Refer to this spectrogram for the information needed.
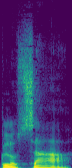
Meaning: glossary
- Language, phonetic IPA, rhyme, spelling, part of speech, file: German, [ɡlɔˈsaːɐ̯], -aːɐ̯, Glossar, noun, De-Glossar.ogg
